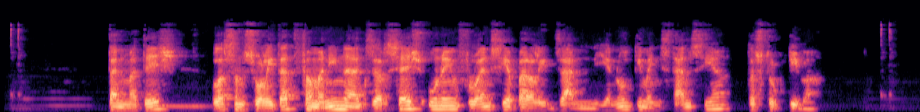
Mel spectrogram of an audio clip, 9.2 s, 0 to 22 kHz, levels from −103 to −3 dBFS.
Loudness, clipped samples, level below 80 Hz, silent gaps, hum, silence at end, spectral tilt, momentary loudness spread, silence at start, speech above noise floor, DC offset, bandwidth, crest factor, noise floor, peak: -18 LUFS; under 0.1%; -56 dBFS; none; none; 1.05 s; -6 dB/octave; 10 LU; 1.1 s; 61 dB; under 0.1%; 9.4 kHz; 16 dB; -78 dBFS; -2 dBFS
